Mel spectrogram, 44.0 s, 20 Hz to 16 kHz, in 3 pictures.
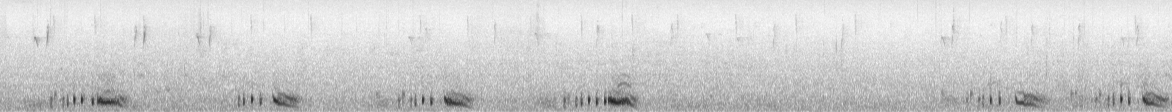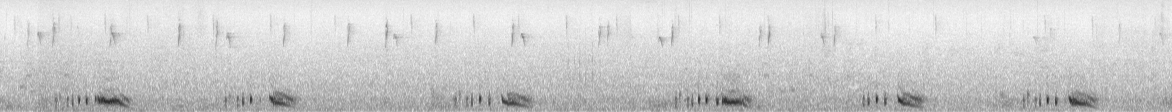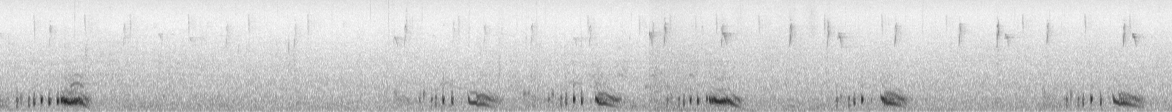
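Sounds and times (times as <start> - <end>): pigeon cooing: 0.0 - 3.8, 4.7 - 6.0, 6.7 - 8.0, 12.1 - 16.4, 17.4 - 18.5, 20.1 - 21.4, 22.8 - 26.3, 27.2 - 28.4, 29.2 - 30.5, 34.5 - 38.7, 39.7 - 40.8, 42.5 - 43.7.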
